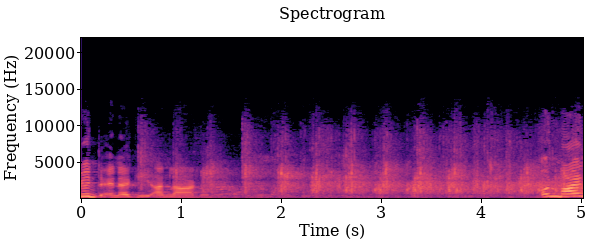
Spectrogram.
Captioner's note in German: Beifall CDU, BÜNDNIS 90/DIE GRÜNEN und DIE LINKE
